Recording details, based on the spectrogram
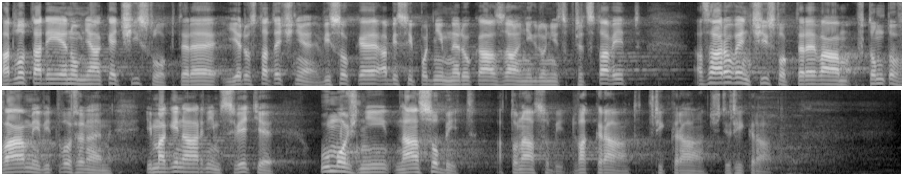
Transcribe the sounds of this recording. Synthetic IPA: padlo̞t̪adɪjɛno̞mɲɛakɛːt͡ʃiːslo̞kt̪ɛɾɛːjɛdo̞st̪at̪ɛt͡ʃɲɛvɪso̞kɛːʔabɪsɪpo̞d̪ɲimnɛdo̞kaːzalɲɪɡdo̞ɲɪt͡spr̝̥ɛt̪st̪avɪt̪ | ʔa̰zaːɾo̞vɛɲt͡ʃiːslo̞k̚t̪ɛɾɛːvaːmft̪o̞mt̪o̞vaːmɪvɪt̪vo̞r̝ɛnɛːmʔɪmaɡɪnaːɾɲiːmsvjɛcɛ | umo̞ʒɲiːnaːso̞bɪt̪ʔa̰t̪o̞naːso̞bɪ̰t̪̚dvakɾa̰ːt̪ːr̝̥ɪkɾa̰ːt̪̚t͡ʃt̪ɪr̝ɪkɾa̰ːt̪

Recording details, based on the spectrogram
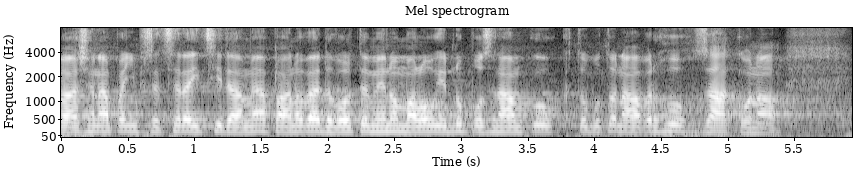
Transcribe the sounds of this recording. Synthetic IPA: vaːʒɛnaːpaɲiːpr̥ɛt̪sɛdajit͡siːdaːmɪapaːno̞vɛːdo̞vo̞lt̪ɛmɪjɛnomːalo̞wjɛdnupo̞znaːmkukt̪o̞mut̪o̞naːvr̩ɦuzaːko̞na

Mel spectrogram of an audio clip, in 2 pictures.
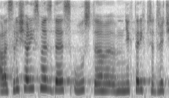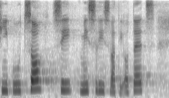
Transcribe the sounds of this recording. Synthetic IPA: ʔalɛslɪʃɛlismɛzdɛsuːst̪ɲɛkt̪ɛɾiːxpr̝̥ɛd̪rɛt͡ʃɲikuːt͡sosɪmɪsliːsvat̪iːʔo̞t̪ɛt͡s

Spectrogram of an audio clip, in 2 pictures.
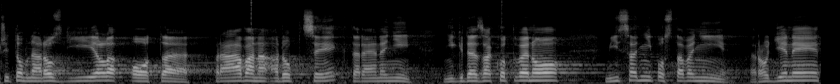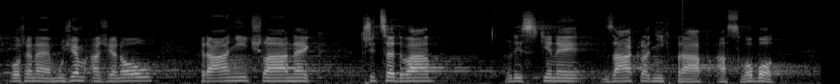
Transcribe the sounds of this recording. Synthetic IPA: pr̥ɪt̪o̞mnaɾo̞zɟiːlʔo̞t̪pɾaːvanaʔado̞pt͡sɪkt̪ɛɾɛːnɛɲɪ | ɲɪɡdɛzako̞t̪vɛno̞ | viːsadɲiːpo̞st̪avɛɲiː | ɾo̞ɟɪnɪt̪vo̞r̝ɛnɛːmuʒɛmʔaʒɛno̞w | xɾaːɲiːt͡ʃlaːnɛk | t̪r̝̥ɪt͡sɛd̪̚va | lɪscɪnɪzaːkladɲiːxpɾaːfʔasvo̞bo̞t̪

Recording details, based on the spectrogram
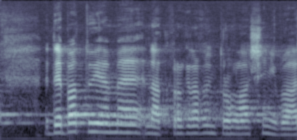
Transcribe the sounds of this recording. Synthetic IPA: dɛbat̪ujɛmɛnat̪pɾo̞ɡɾavimpɾo̞ɦlaːʃɛɲiːvlaː

